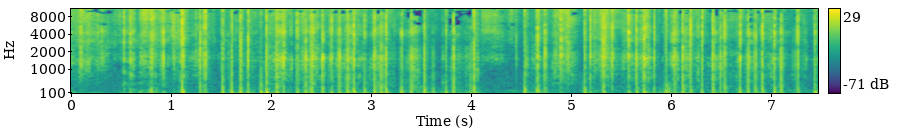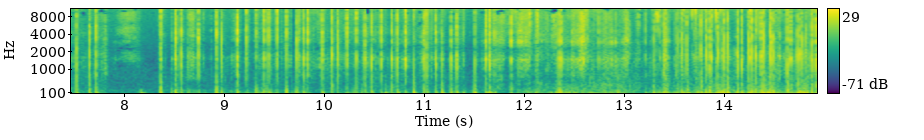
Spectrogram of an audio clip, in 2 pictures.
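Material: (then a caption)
Paper, cardboard. A small pink spiral memo notebook lies flat, its solid paper stack tapped quickly with long acrylic nails on the cardboard cover. The result is a dense, rapid stream of short, dry, low-heavy clicks. The taps blur together too fast to count and keep a steady, crackling texture throughout.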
